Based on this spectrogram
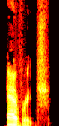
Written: average

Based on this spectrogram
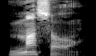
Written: muscle

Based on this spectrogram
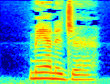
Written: manager

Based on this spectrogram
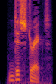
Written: district

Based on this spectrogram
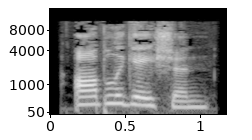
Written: obligation

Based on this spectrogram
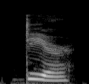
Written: dear

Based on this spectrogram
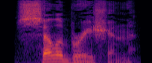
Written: celebration

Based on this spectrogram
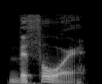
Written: before

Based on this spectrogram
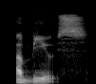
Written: abuse

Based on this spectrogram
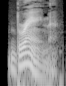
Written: brain

